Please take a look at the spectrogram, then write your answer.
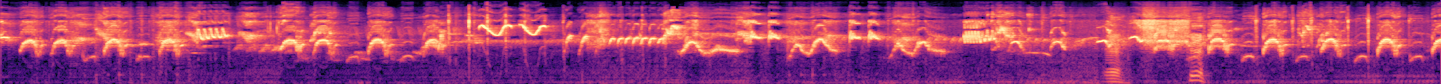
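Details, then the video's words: Tame Javan pied starling from Palembang, singing actively: a fast, varied stream of whistled, rising and falling notes mixed with chattering, scratchy chirps, nearly continuous for about eleven seconds with brief pauses and a few low thumps. "JALAK SUREN GACOORR JINAK"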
